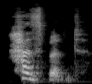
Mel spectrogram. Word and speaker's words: husband: band is black but in the word husband hus which is mustard is the stressed part and band becomes but husband fast black ah but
